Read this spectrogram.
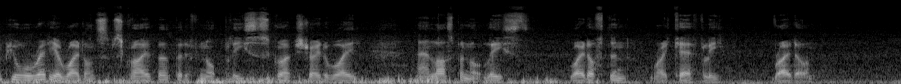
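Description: A middle-aged man talks calmly and close up.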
